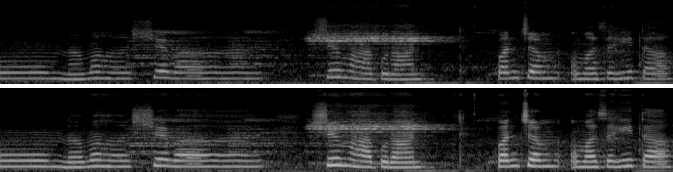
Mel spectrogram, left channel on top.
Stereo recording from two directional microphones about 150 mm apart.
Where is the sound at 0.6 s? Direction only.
25° right (ahead or behind).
